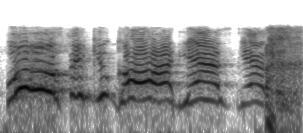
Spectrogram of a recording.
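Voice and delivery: high, loud thank-you to God; mock relieved praise. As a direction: throw it up like a grateful mom. Mother voiced, relieved joy.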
